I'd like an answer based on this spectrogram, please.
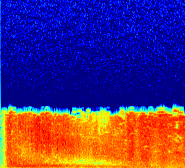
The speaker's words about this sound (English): Shotgun!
